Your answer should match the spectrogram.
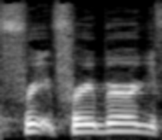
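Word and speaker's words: Fribourg: Yeah, so Freiburg if you're speaking French, Freiburg if you're speaking German, which people do both of here. So however you pronounce it, it's probably fine.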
